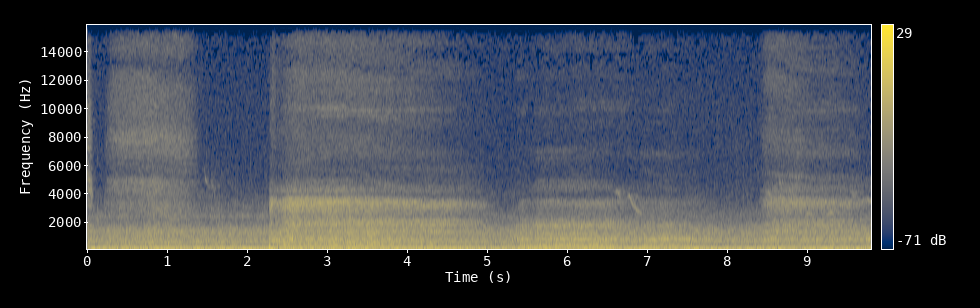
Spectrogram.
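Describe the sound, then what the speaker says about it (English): Deep breaths drawn in and pushed out through the nose during a Kundalini yoga class, each long airy inhale and exhale rushing loudly in a slow, even cycle, with no voices over them. "Inhale and exhale."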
